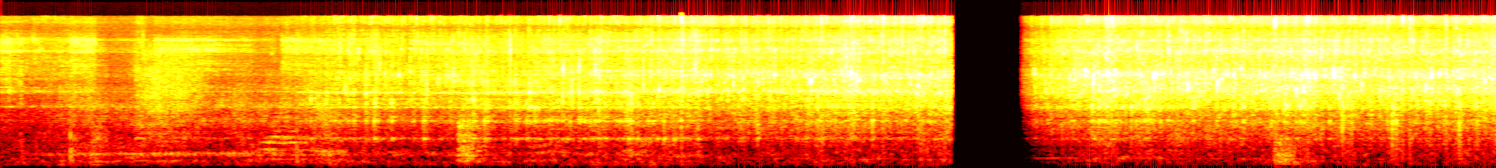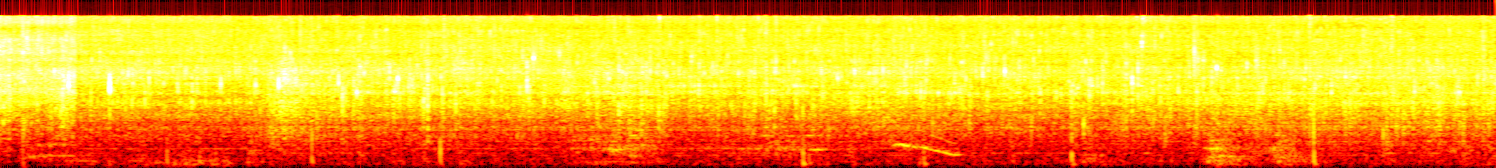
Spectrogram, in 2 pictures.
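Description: Pepper-coated paneer cubes sizzling as they fry in hot oil in a nonstick pan, the sizzle growing louder over the first few seconds as more cubes go in. The sound cuts out briefly just before ten seconds in, then the steady frying sizzle carries on.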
